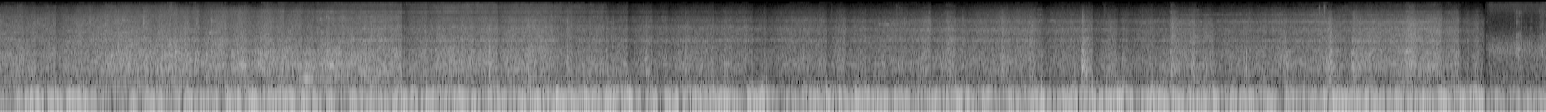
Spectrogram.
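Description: Metre-gauge passenger coaches of the Harz Narrow Gauge Railways rolling past on a curve: a steady low rumble and wheel noise on the rails, with a few sharp clicks about eight and ten seconds in.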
